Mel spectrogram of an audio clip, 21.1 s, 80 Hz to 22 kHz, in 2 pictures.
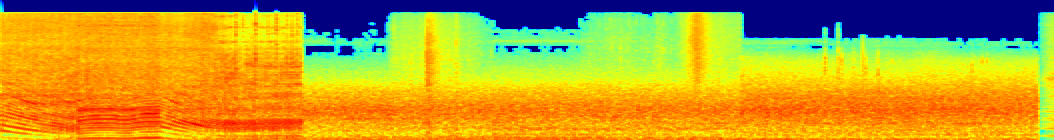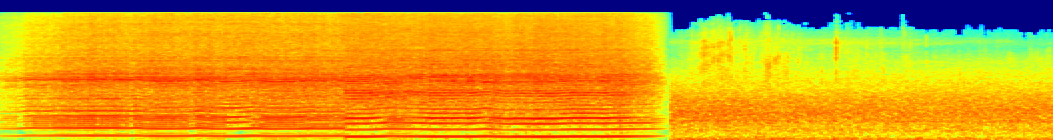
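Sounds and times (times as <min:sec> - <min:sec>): chainsaw cutting wood: 0:00.0 - 0:03.0, 0:10.4 - 0:17.2
shovel scraping and knocking: 0:03.9 - 0:04.8, 0:05.9 - 0:07.4.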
